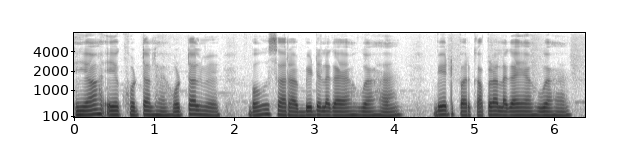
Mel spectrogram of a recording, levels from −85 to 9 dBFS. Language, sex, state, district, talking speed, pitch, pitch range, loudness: Hindi, male, Jharkhand, Palamu, 170 wpm, 135 Hz, 130-145 Hz, -14 LUFS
